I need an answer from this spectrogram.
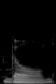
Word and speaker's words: Gould: the sports weekend robbie gould taking warm-up kicks as the packers players are introduced and running right in front of him he pronounces it gold and i pronounce it gould very stu godzilla view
